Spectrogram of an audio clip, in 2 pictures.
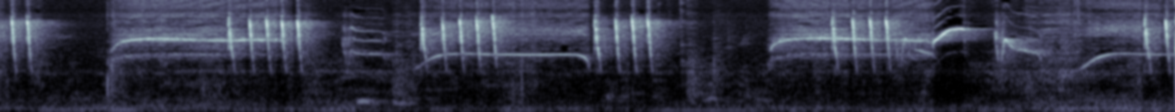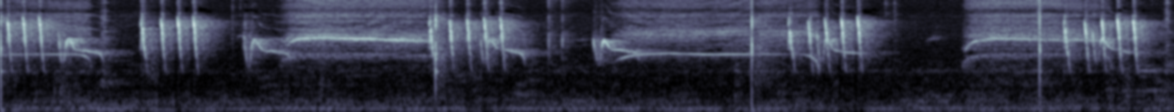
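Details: Bar-winged prinia, a kept bird from Slawi, Tegal, Central Java, Indonesia, singing an excited 'ngebren' song: a rising whistled note followed by fast buzzy trills, repeated in phrases about every one and a half seconds, with sharp clicks between.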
